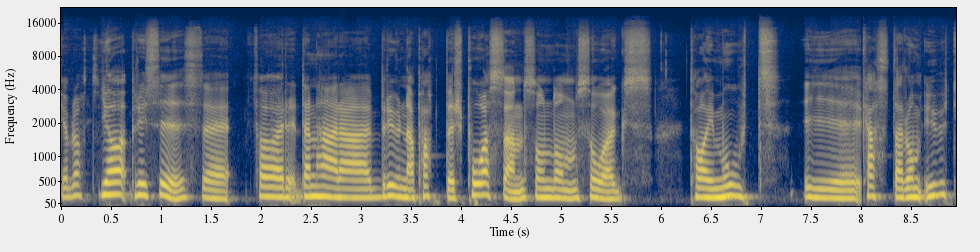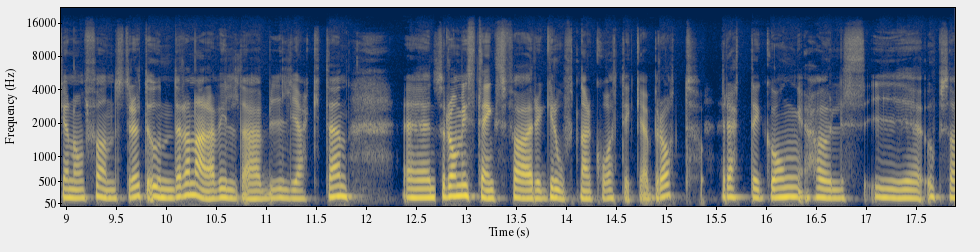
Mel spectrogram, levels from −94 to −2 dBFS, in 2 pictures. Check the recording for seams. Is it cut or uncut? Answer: cut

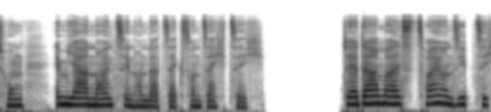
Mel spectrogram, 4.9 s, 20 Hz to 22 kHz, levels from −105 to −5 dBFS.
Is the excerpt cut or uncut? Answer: uncut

